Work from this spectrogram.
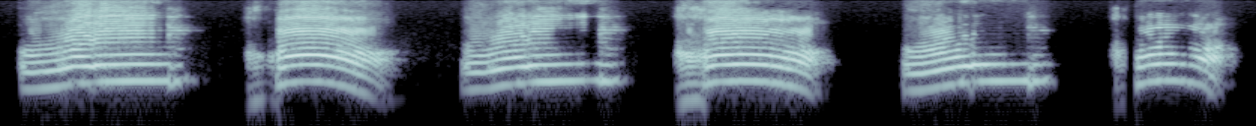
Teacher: இரண்டாவது வசத்துல் ஹல்க், தொண்டையுடைய நடுப்பகுதியில இருந்து வெளியாகக்கூடிய எழுத்து ஐன் ஹா, ஐன் ஹா, ஐன் ஹா. தொண்டையுடைய இறுதியில இருந்து வெளியாகக்கூடிய எழுத்து அக்ஸல் ஹல்க்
